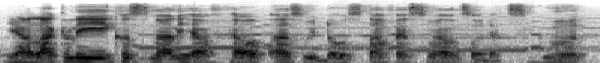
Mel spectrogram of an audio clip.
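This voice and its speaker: Over faint game music, a woman with an extremely low voice plays a video game at a moderate pace, offering casual, playful commentary as she teases and reacts to the dialogue.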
